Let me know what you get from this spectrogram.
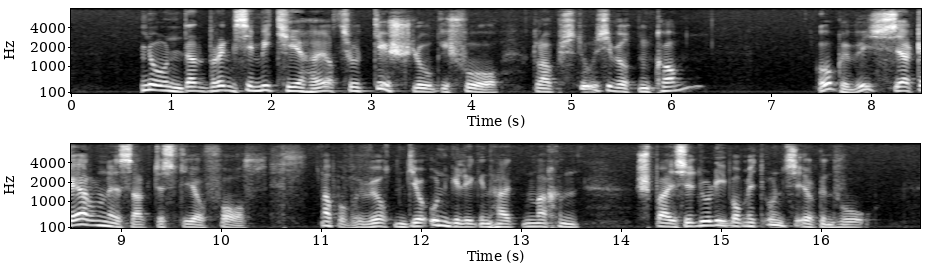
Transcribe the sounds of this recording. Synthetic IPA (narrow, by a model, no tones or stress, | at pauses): nuːndanbʁɪŋəz̥iːmɪthiːɐɦɛːɐt͡sutʰɪʃːluːɡɪçfoːɐ | ɡ̥laʊpstd̥uːziːvʏɐdn̩kʰɔmən | ʔoːɡəvɪsz̥eːɐɡɛʁnəz̥aːktəstiːɐfɔ̰ːθʔaːbɐviːɐvʏɐdn̩diːɐʔʊnɡəleːɡən̩ɦaɪtn̩maχn̩ | ʃpaɪsəduːliːbɐmɪtʰʊnsʔɪ̰ɐɡən̩tv̥oː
